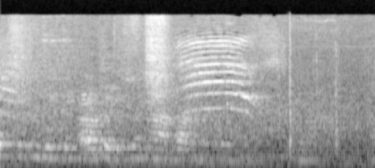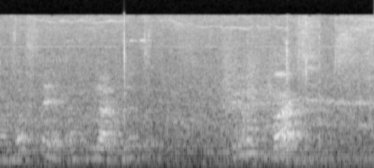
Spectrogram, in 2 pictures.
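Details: Kittens meowing indoors: one clear, arching meow rises and falls over about half a second, with fainter mews before and after, while people talk throughout in the background.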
